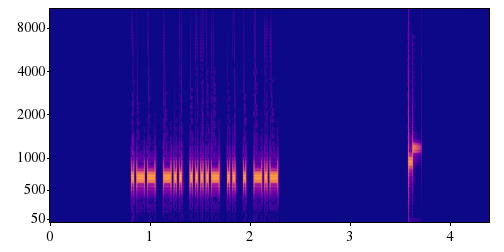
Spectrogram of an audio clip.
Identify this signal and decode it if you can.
Morse code, heard as a keyed tone, about 44 wpm, 700 Hz. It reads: WD4IEK
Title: USA Call Signs - 6 Characters - 6x Character Spacing - 45wpm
